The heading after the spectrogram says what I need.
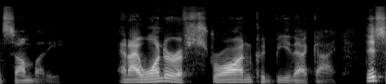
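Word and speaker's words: Strachan: Carolina Panthers sure Michael straw you cannot spell his name like it sounds it's spelled there's a c in there it's s r a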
